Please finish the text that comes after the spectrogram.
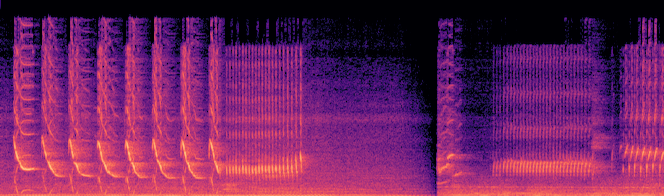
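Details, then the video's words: Canary training song meant to stimulate other canaries into singing: a quick run of about eight sharp, descending chirped notes, then a sustained buzzy trill, a brief break, and further high rattling trills over a low steady hum. "Masteran Kicau Kenari Untuk Memancing Kenari Lain Agar Ikut Gacor Dor"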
